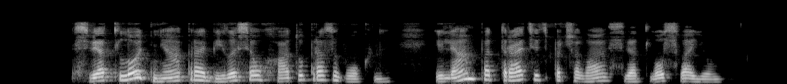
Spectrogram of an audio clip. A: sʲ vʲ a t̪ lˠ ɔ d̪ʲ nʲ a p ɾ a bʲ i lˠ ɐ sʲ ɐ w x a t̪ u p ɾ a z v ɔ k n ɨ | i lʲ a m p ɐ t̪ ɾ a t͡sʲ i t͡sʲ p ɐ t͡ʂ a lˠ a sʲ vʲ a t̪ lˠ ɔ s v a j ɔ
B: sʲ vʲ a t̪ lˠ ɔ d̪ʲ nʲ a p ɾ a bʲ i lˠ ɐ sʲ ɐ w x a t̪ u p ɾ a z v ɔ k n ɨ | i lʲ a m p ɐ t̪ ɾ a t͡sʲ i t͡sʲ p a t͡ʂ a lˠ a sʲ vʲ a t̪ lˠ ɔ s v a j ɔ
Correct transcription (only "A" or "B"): A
